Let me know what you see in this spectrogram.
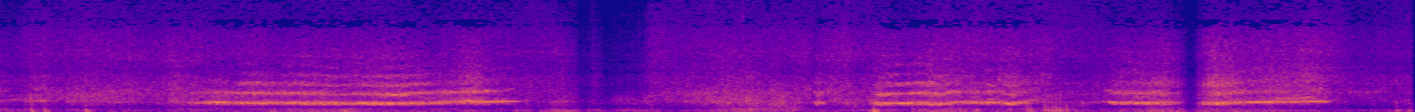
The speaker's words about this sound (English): So that's the screeching tires. It's the hot water bottle, little puff of air inside, tightener up, and then just run it across your kitchen floor. And that's been done, yeah, like pretty much every film.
